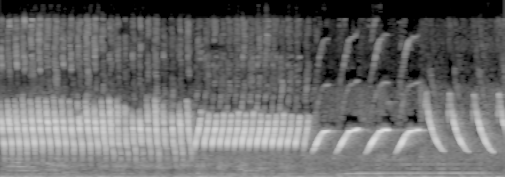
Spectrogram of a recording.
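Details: Canary song used as a stimulus track to prompt other canaries to sing: a fast, high rattling trill of rapid repeated notes, then a slower series of swooping, downslurred whistles over a faint low held tone.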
